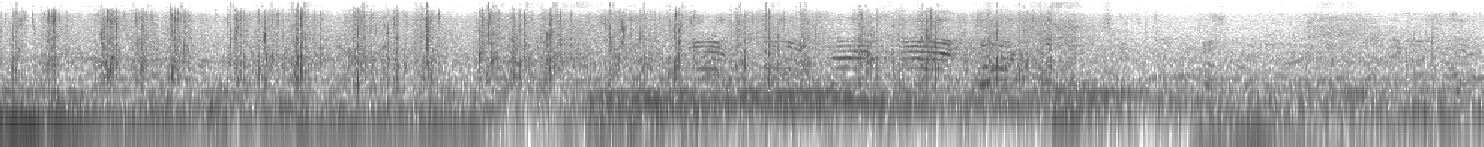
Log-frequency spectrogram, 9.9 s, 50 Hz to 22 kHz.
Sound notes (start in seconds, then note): 0.2 somber music; 4.8 crowd chanting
